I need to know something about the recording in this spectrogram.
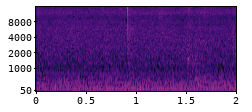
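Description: Steady low machine hum of workshop equipment running, with a faint click about one and a half seconds in.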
